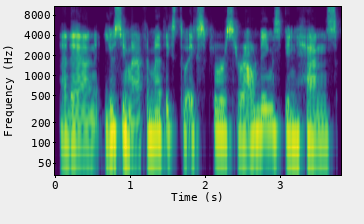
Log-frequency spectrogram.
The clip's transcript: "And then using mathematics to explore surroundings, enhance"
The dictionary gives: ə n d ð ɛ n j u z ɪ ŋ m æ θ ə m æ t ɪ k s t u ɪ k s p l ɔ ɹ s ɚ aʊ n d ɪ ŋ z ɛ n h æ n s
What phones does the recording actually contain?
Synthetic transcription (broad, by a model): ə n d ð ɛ n j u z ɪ ŋ m æ θ ə m æ t ɪ k s t u ɪ k s p l ɔ ɹ s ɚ aʊ n d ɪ ŋ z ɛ n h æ n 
